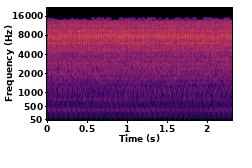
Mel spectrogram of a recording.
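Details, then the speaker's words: Completed Stuart Models S50 model steam engine running after valve timing was set as well as it can be. A fast, even beat with no knocks or missed strokes; it runs sweetly. "with the timing set now to where I would say it's as good as it's going to get I cannot fault"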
